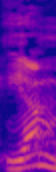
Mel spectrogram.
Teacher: মিম সাকিনে ইজহারে খাস গুন্না ছাড়া পড়তে হবে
